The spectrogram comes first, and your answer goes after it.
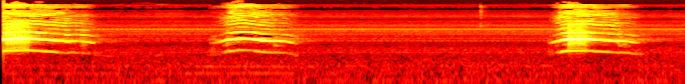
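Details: A red fox gives three loud, harsh screams outside a bedroom window, each about a second long and falling slightly at the end.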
